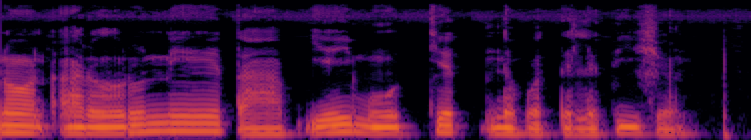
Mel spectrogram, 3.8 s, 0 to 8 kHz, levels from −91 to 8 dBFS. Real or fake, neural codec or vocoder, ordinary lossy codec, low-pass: real; none; none; 7.2 kHz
